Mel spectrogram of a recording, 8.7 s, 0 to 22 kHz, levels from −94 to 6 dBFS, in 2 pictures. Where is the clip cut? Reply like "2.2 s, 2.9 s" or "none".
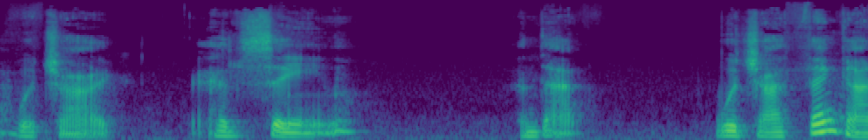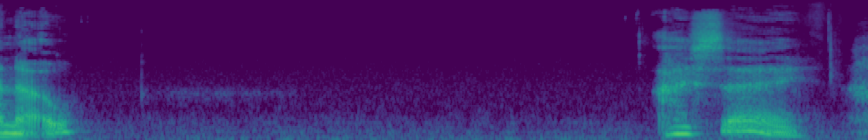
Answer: none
